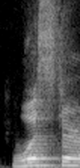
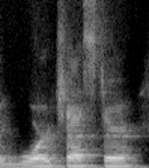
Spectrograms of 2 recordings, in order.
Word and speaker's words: Worcester: how significant uh pays you throw program is worcester massachusetts and yeah that's the correct way to pronounce it uh someone in massachusetts will ding you if you say worchester but um so you have they implemented pay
